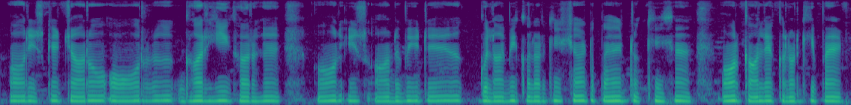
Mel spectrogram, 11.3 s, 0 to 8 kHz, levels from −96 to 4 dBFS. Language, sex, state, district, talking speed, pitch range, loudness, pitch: Hindi, male, Uttar Pradesh, Jyotiba Phule Nagar, 130 wpm, 120-130 Hz, -34 LUFS, 125 Hz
